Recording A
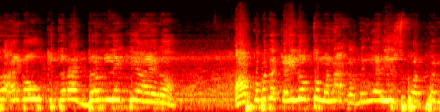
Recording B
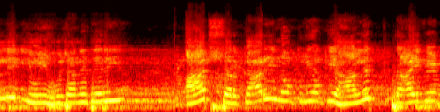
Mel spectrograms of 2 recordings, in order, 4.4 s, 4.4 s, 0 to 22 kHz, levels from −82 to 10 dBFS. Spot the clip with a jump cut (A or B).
B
